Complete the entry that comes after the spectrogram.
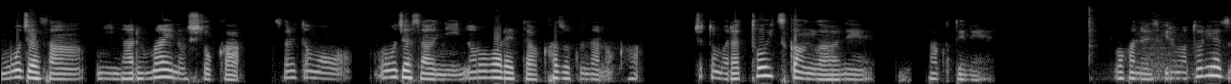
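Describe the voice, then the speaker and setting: Recorded dry and close with no echo, a woman speaks at a high pitch and moderate pace with ordinary pitch variation, big swings in loudness, and long, frequent pauses. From Kansai. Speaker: gamer. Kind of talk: game commentary. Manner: casual.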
